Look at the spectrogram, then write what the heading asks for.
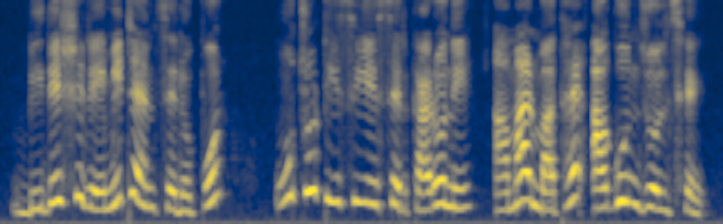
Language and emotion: Bengali, angry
